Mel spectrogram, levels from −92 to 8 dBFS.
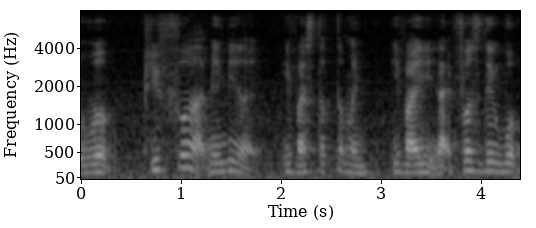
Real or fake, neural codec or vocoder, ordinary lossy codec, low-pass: real; none; none; none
